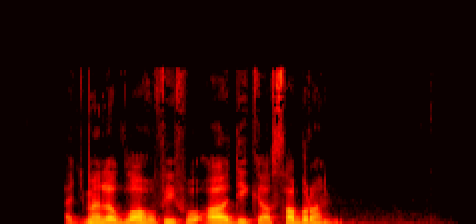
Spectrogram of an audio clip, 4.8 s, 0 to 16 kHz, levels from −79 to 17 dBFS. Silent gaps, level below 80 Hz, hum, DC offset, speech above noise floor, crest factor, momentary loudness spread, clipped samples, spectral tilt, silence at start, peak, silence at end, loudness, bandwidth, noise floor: none; -50 dBFS; none; under 0.1%; 65 dB; 20 dB; 15 LU; under 0.1%; -7 dB/octave; 0.65 s; -2 dBFS; 1.35 s; -21 LUFS; 11.5 kHz; -85 dBFS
